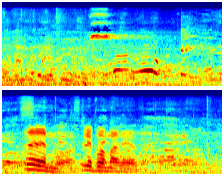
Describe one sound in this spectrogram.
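Men shout and call out on an outdoor playing field.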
